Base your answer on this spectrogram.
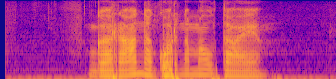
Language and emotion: Russian, neutral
